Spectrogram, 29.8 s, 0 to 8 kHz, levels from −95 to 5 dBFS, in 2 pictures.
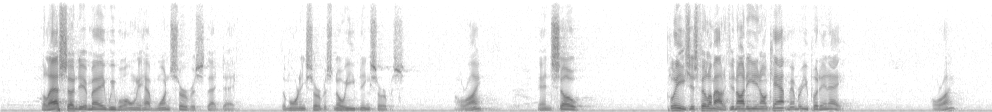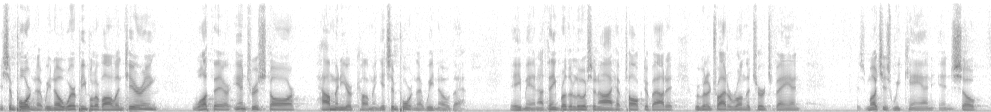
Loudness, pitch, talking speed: -46 LUFS, 95 Hz, 185 wpm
